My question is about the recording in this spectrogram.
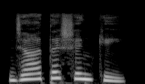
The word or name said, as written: ಜಾತಶಂಕಿ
